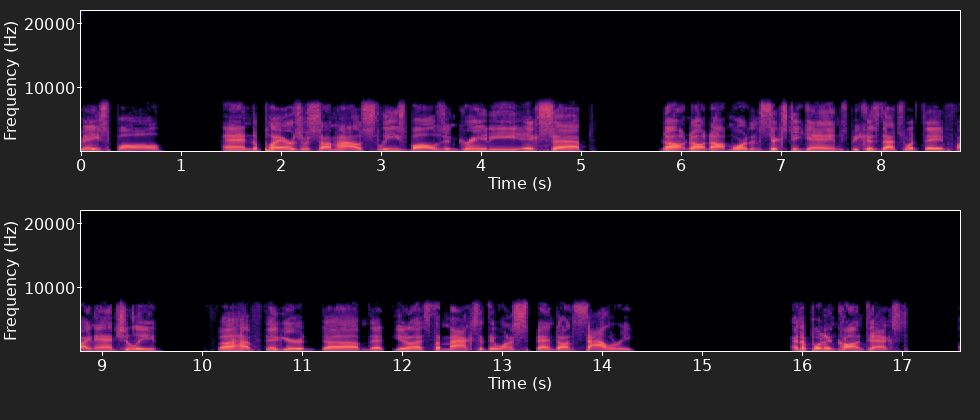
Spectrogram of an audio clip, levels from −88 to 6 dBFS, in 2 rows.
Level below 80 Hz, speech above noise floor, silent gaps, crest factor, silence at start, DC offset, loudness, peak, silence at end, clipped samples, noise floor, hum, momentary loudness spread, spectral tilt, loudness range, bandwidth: -70 dBFS; over 64 dB; 0.85-1.40 s, 5.15-5.77 s, 9.61-10.01 s, 14.36-15.87 s; 22 dB; 0 s; under 0.1%; -27 LUFS; -6 dBFS; 0.55 s; under 0.1%; under -90 dBFS; none; 7 LU; -4 dB/octave; 3 LU; 8.2 kHz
